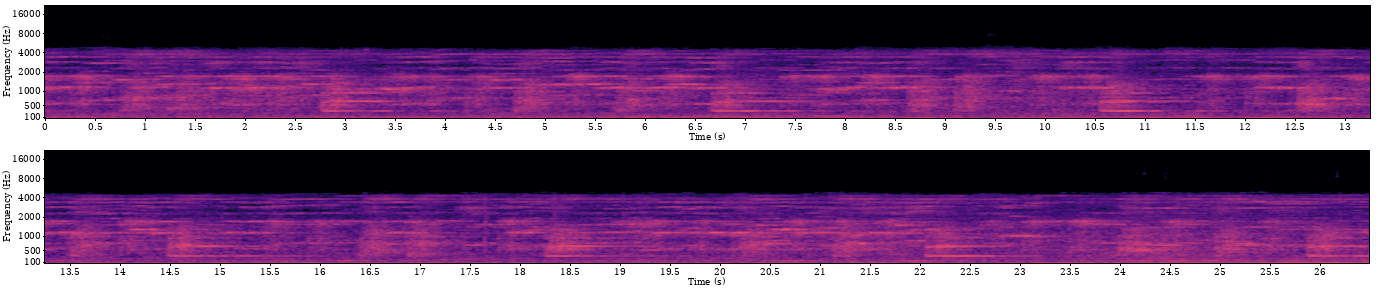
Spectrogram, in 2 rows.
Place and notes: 懋靈殿, Magong City - In the temple
In the temple, Small village, Traffic Sound
Penghu County, Magong City, 23 October, ~17:00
